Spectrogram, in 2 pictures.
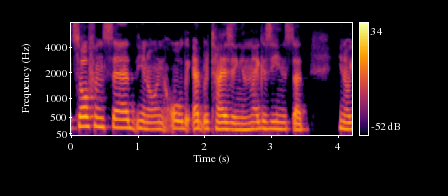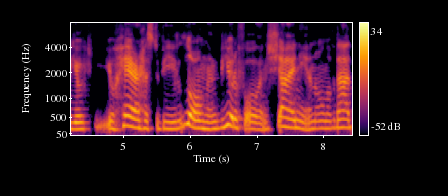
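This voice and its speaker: Against a quiet background, a woman with a Russian accent speaks with ordinary pitch variation. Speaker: photographer. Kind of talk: presentation. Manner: halting.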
